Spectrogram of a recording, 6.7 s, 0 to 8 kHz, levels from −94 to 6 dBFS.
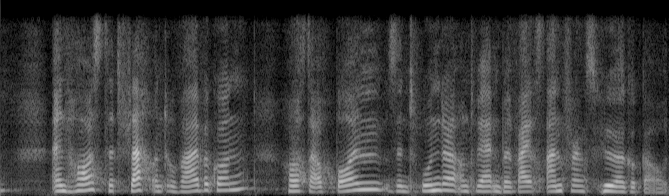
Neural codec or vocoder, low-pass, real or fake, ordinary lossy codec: codec, 16 kHz in and 24 kHz out, 0.9 kbps, LongCat-Audio-Codec, four codebook decoder; 7.2 kHz; fake; none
